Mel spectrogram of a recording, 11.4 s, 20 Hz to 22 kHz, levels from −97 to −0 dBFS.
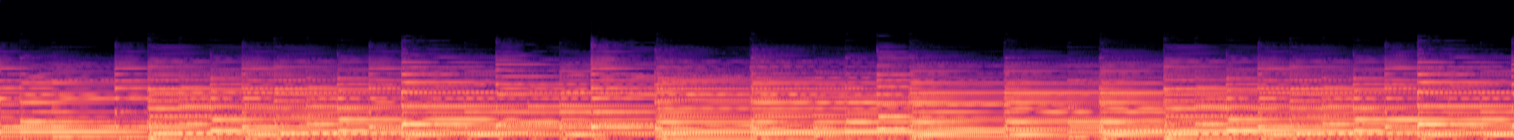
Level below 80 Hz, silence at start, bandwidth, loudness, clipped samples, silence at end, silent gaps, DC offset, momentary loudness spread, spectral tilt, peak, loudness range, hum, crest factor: -44 dBFS; 0 s; 4.6 kHz; -15 LUFS; under 0.1%; 0 s; none; under 0.1%; 4 LU; -11 dB/octave; -2 dBFS; 1 LU; none; 12 dB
